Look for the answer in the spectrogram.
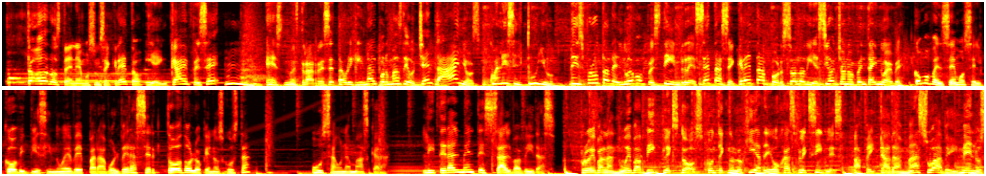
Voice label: spanish latin american commercial

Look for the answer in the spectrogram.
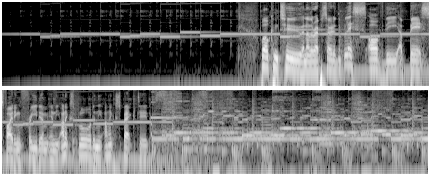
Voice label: english british podcasts

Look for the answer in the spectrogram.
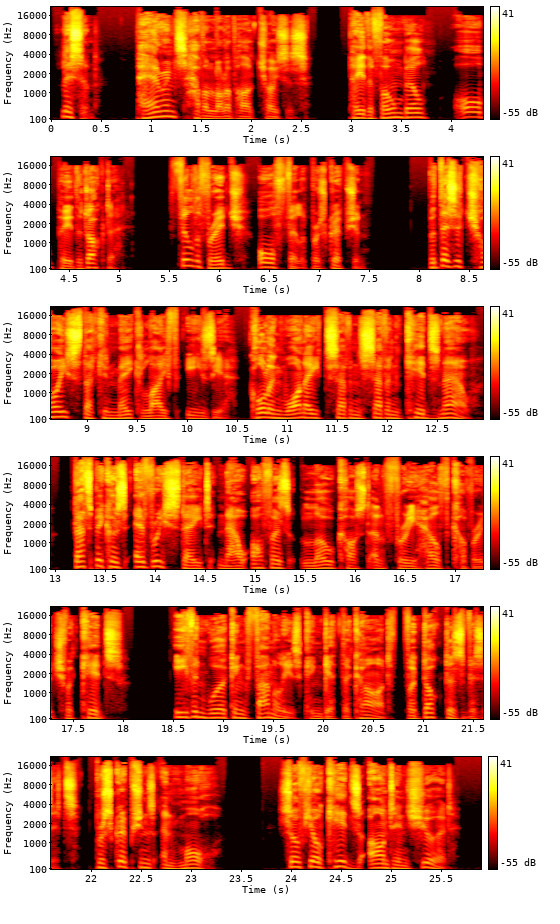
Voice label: english british others

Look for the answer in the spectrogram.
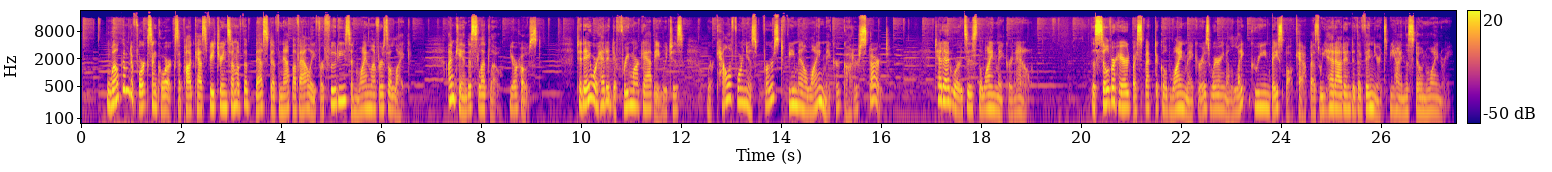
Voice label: english american podcasts

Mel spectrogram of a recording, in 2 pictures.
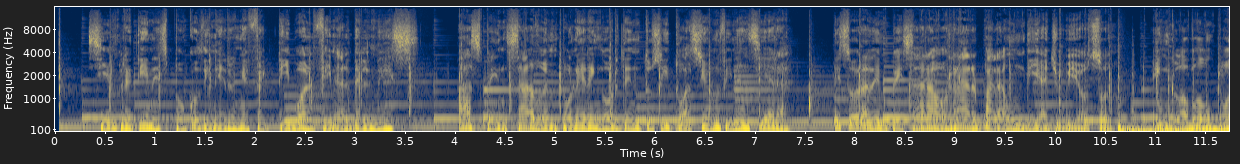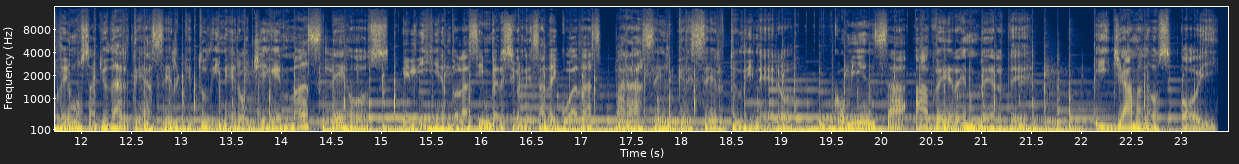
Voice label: spanish puerto rican others

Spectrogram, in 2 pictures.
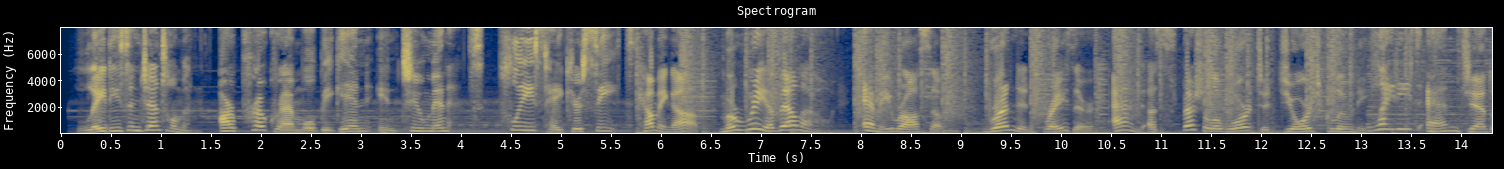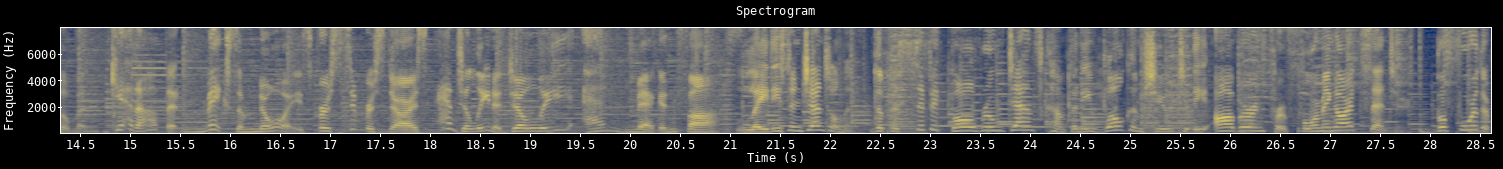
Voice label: english american announcements

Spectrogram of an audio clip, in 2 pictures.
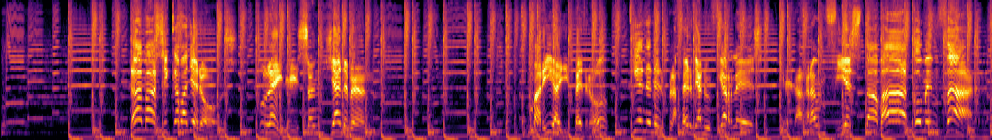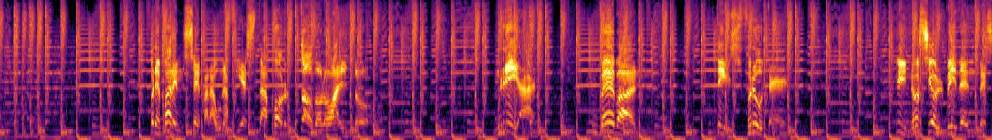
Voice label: spanish others; voice actor

